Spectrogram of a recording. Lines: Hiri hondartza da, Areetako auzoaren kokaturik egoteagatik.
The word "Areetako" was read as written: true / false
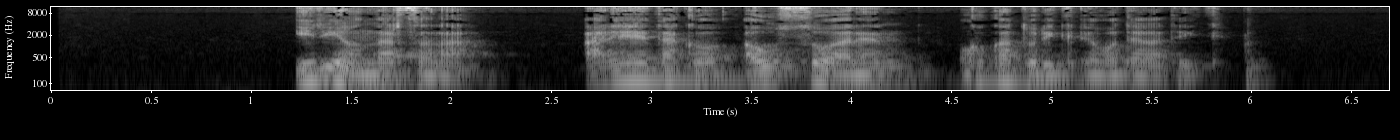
true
